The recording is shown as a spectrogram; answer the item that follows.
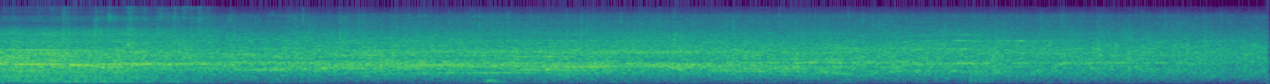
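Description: Audience applauding, loudest at the start and slowly fading toward the end.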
